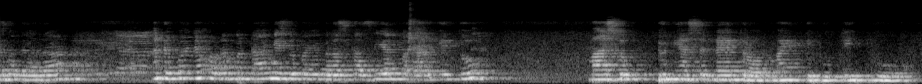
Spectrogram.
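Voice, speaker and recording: A woman preaches with fervour, her high voice sweeping through a big, echoey church hall. She sounds a little far from the microphone, and the recording is dull and muffled, with faint noise underneath. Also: warm tone. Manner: emphatic, calls out to the congregation. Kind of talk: sermon.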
